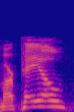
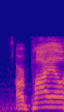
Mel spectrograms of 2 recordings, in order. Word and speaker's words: Arpaio: Arpeo. Arpaio. How do I pronounce that?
